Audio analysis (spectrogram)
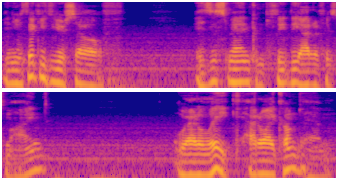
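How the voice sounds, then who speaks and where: A man leading a guided meditation, speaking to the listener in measured short phrases with long pauses between them. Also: on the low side, warm tone, a little hiss or hum.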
